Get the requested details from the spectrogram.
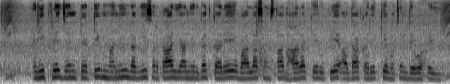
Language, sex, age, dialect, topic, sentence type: Magahi, male, 18-24, Central/Standard, banking, statement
